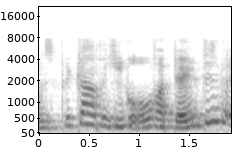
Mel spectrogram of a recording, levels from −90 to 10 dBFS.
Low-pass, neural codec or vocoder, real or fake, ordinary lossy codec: none; codec, 16 kHz, 1 kbps, FunCodec, trained on Chinese and English, 50 frames a second; fake; none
